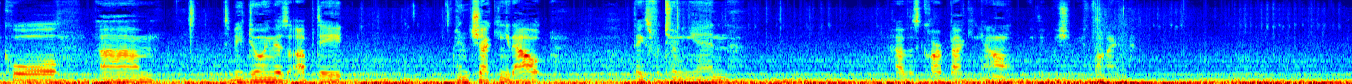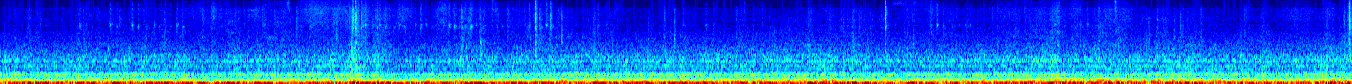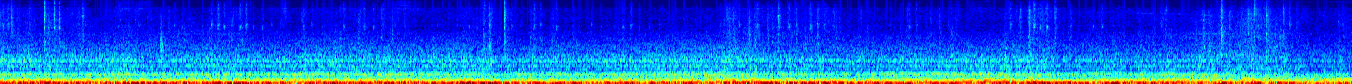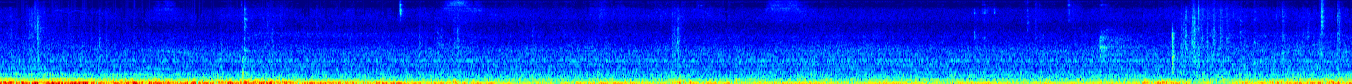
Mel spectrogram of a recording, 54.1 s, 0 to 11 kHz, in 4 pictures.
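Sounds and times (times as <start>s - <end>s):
tyre and road noise in car: 0.0s - 54.0s.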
